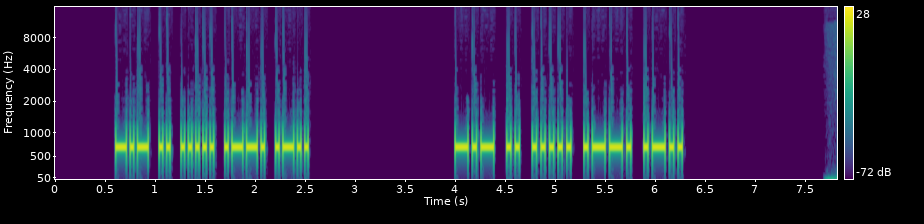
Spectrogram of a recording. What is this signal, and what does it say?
Morse code, heard as a keyed tone, about 33 wpm, 700 Hz. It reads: KI5PL KI5PL
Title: Speed Racing - USA 2x2 Call Signs 28wpm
